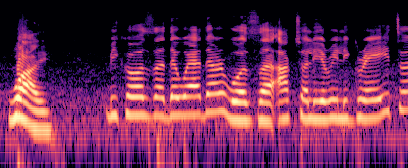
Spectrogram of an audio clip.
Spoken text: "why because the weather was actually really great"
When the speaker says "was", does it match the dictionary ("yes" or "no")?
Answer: yes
